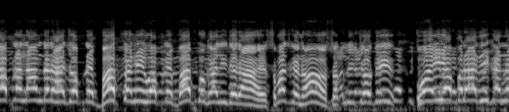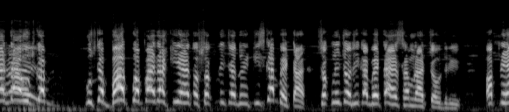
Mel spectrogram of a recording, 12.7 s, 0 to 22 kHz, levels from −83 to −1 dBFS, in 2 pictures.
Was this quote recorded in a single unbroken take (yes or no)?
yes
